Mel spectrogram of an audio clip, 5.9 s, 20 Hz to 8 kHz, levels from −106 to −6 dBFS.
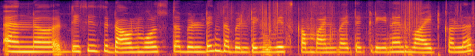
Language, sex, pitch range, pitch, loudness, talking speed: English, female, 240-270 Hz, 250 Hz, -16 LUFS, 170 wpm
